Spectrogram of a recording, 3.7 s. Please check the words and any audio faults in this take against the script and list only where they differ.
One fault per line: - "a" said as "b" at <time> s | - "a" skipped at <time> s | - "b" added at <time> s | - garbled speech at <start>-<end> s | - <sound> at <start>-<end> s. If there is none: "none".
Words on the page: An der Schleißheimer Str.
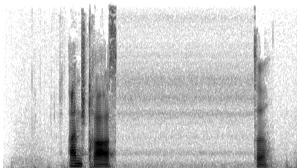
- "der Schleißheimer" skipped at 1.0 s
